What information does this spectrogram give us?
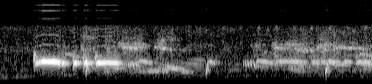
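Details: Zebra dove of a competition singing strain bred on farms, its melody called poor: a loud rolling trill of quick pulses, a softer wavering continuation with a dipping coo, then a quieter sustained purring phrase.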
